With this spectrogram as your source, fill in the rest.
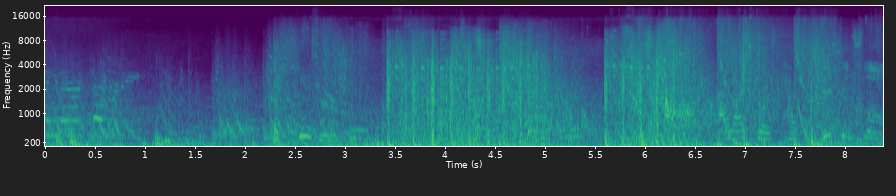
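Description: Heavy gunfire and crashing impacts in the video game Mass Effect 2, loud and dense, with sustained bursts under a busy battle mix and occasional voices.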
